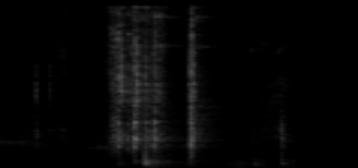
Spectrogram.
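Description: Aluminium bar clamp with a wooden extension bar being handled on a wooden workbench: a quick cluster of metallic clinks and knocks about a second in.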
